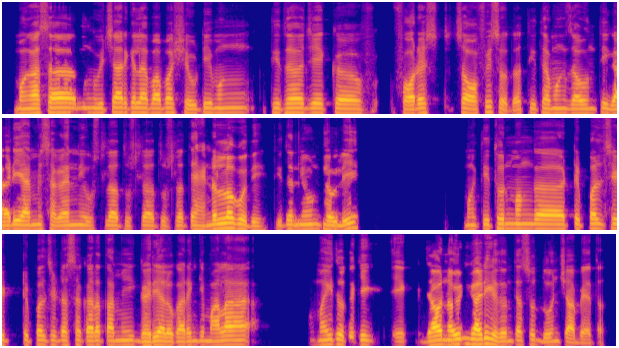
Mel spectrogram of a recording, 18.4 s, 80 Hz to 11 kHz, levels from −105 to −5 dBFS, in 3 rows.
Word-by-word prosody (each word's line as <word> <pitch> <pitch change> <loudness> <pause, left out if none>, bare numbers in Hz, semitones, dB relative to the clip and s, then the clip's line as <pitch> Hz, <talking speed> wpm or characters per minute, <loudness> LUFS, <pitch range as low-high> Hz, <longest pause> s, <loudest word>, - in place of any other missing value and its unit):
मग 120 0 -2
असं 135 +2 +4
मग 135 0 -6
विचार 140 +1 +1
केला 140 0 +1
बाबा 130 +1 +1
शेवटी 125 0 -4
मग 135 +1 -5 0.2
तिथं 135 0 +1
जे 130 +1 -1
एक 130 0 -6
फ 120 -3 0 0.3
फॉरेस्टचं 130 - -1
ऑफिस 140 +5 0
होतं - - -3
तिथं 125 0 -3
मग 125 0 -4
जाऊन 120 0 0
ती 130 - -2
गाडी 120 +1 +3
आम्ही 120 +1 +1
सगळ्यांनी 115 +1 -2
उचलत-उचलत-उचलत 115 -1 -4
ते 120 - 0
हँडल 115 +4 +1
लॉक 150 -1 +8
होती 110 -6 0
तिथं 125 - -3
नेऊन 130 +1 -2
ठेवली. 120 +4 +1 1.1
मग 115 - -5
तिथून 135 +1 -1
मग 135 0 -2 0.4
ट्रिपल 135 0 0
सीट 135 -3 -2
ट्रिपल 135 0 -3
सीट 130 0 -6
असं 130 +1 -2
करत 125 +1 +1
आम्ही 125 +1 -1
घरी 115 +1 +2
आलो 115 -2 +4
कारण 115 +1 0
की 125 - -7
मला 125 +3 +4 0.9
माहीत 135 +2 -2
होतं 125 -3 0
की 135 - +1 0.4
एक 115 - -8 0.2
जेव्हा 130 +2 +8
नवीन 140 +4 +4
गाडी 145 +2 +8
घेतो 130 -6 +2
आणि 115 - -2
त्यासोबत 130 0 -4
2 110 +2 -4
चाब्या - - 0
येतात. - - -9
125 Hz, 190 wpm, -23 LUFS, 120-135 Hz, 1.1 s, लॉक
